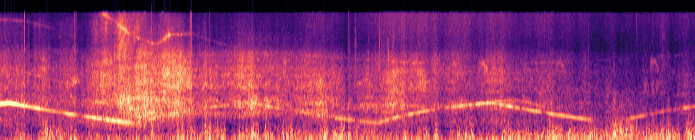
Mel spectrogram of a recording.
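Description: Fire engine siren wailing, its pitch rising and falling slowly with a peak about every five seconds, over a heavy low rumble.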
